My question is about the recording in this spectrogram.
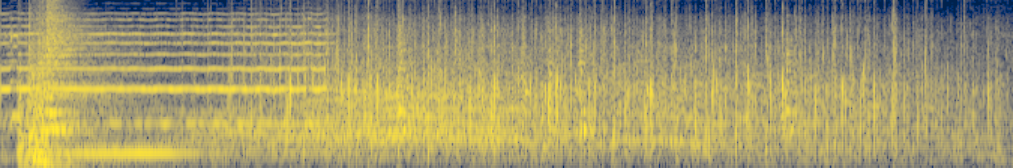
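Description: Korean pungmul percussion ensemble hitting a final loud drum-and-gong stroke just after the start, the metal ringing dying away over about two seconds, then audience applause that fades.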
